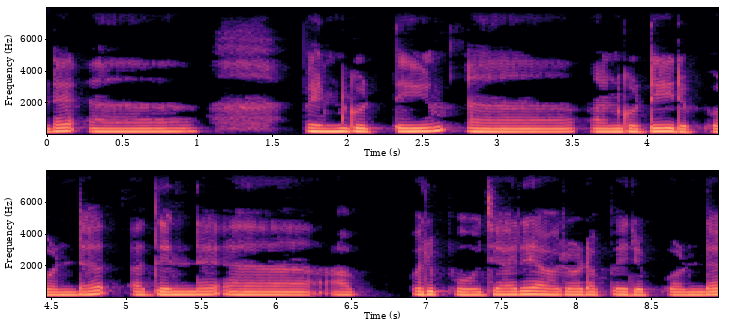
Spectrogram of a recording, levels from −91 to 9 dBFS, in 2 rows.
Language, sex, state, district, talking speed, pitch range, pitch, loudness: Malayalam, female, Kerala, Kollam, 85 wpm, 180-190 Hz, 185 Hz, -14 LUFS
